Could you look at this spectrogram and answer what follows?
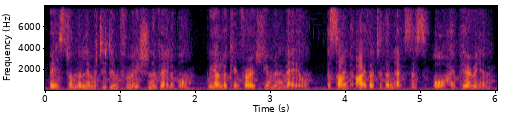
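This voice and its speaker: A male artificial intelligence in a sci-fi game. The voice is deep and measured, formal and unemotional, with a faint rumble behind it. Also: animated, fairly bright tone, low-quality recording. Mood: calm, analytical. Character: calm, precise male artificial intelligence assistant. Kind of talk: video game dialogue acting.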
